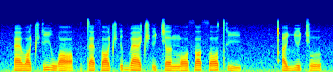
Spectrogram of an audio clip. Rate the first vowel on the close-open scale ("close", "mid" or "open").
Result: open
